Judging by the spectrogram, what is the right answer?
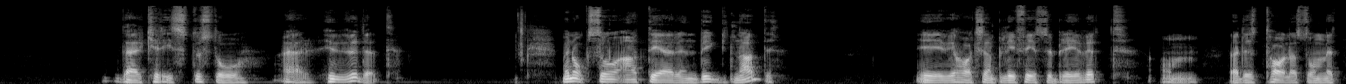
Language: Swedish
